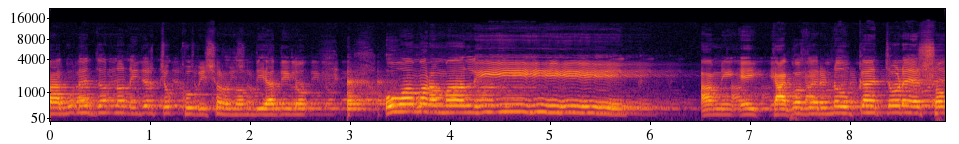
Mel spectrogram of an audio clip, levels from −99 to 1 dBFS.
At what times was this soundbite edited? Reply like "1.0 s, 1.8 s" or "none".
3.0 s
